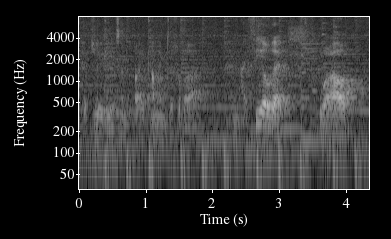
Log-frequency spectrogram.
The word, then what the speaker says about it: Chabad: Just put the back part of your tongue against the soft palate and blow.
